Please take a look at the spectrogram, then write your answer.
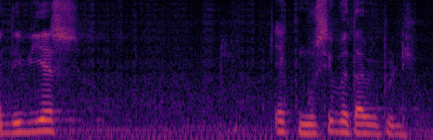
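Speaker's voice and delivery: low, soft mournful friend; depressed friend moaning about a problem; gloomy lament. Retold or imitated. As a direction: sigh it out like a man in trouble. Gloomy friend, head in hand.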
